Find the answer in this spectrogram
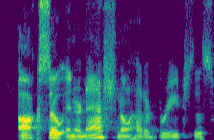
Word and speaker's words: OXO: about a five minute discussion on how to pronounce this name awk so international had a breach this week or at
